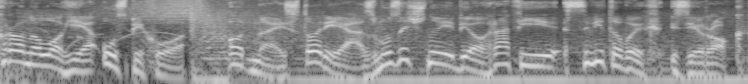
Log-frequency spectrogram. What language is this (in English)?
Ukrainian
